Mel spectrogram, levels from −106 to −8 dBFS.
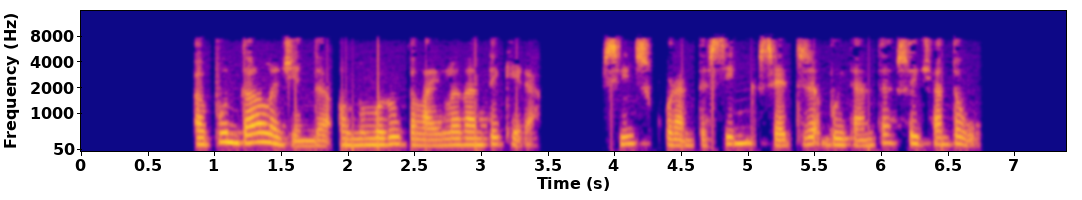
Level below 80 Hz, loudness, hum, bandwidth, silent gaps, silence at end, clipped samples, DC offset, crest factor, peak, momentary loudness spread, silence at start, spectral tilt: -58 dBFS; -22 LUFS; none; 8.2 kHz; 3.45-3.91 s; 0.65 s; under 0.1%; under 0.1%; 20 dB; -2 dBFS; 10 LU; 0.85 s; -3.5 dB/octave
